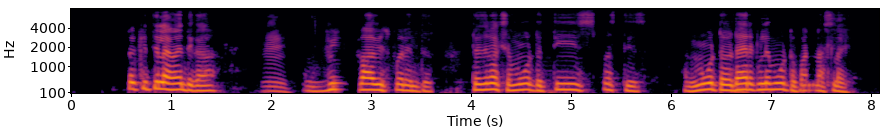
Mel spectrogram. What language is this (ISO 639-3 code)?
mar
